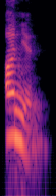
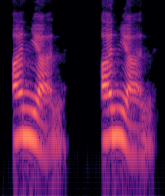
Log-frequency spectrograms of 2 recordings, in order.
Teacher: And the second syllable, which is unstressed, is the schwa sound. Onion. Now, maybe I know it's probably hard to hear the difference, but if I gave the short U sound to both syllables, it would sound like onion, onion.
